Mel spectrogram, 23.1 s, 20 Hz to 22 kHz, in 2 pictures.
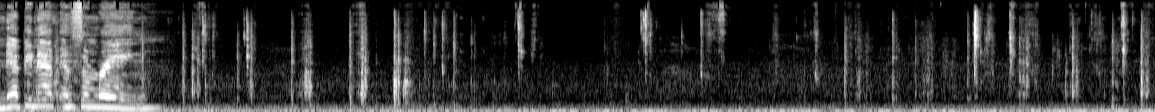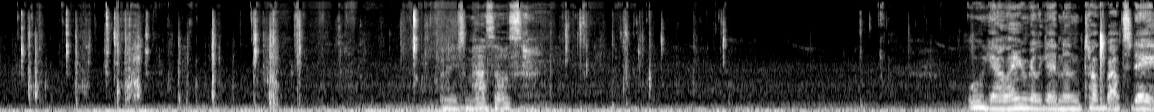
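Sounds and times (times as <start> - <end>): low steady hum: 0.0 - 23.0
chewing and lip smacking: 1.8 - 16.0, 17.0 - 20.8.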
